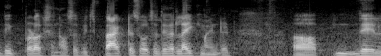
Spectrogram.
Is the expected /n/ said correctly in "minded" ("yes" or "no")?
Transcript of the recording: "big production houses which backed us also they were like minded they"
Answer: yes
